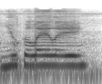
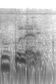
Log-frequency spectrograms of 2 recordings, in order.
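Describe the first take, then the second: First: The u vowels have a 'yoo' sound. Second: The u vowels have a pure 'oo' sound. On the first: The speaker calls it wrong. "It's not ukulele" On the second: The speaker calls it right. "no, it's ukulele"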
